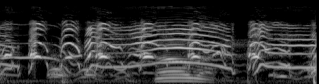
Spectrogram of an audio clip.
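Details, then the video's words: Litter of nine German Shepherd puppies, sired by Pretty Boy out of Trouble, in a loud continuous chorus of overlapping high whines and squeals, one longer sustained cry running through the middle, then a short break before more whimpering. "German shepherd Pups"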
